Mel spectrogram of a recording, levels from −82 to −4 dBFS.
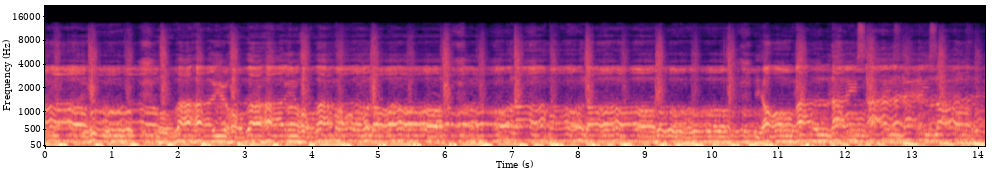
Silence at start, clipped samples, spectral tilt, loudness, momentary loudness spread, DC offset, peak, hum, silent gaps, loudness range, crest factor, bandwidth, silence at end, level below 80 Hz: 0 s; under 0.1%; -6 dB/octave; -13 LUFS; 2 LU; under 0.1%; 0 dBFS; none; none; 1 LU; 12 dB; 13.5 kHz; 0 s; -16 dBFS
